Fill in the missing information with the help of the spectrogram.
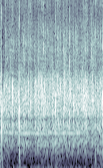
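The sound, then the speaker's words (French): A crowd claps steadily to applaud Jesus after a prayer, many hands blending into a dense, continuous wash of applause that stays fairly even throughout, with a few sharper individual claps standing out. “Et si tu le crois et tu reçois tout cela, tu peux applaudir Jésus.”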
